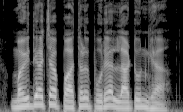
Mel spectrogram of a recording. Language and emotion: Marathi, neutral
